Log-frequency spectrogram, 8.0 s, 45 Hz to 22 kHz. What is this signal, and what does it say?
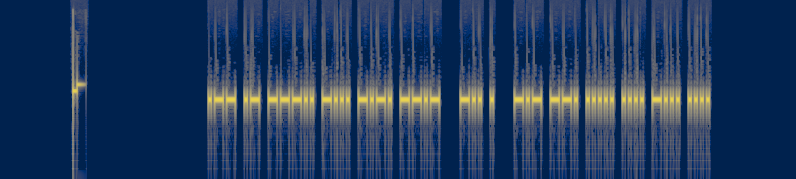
Morse code, heard as a keyed tone, about 40 wpm, 700 Hz. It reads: WA8BCQ DE KG5HBH
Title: USA Callsign DE Callsign - 6 Characters - 40wpm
